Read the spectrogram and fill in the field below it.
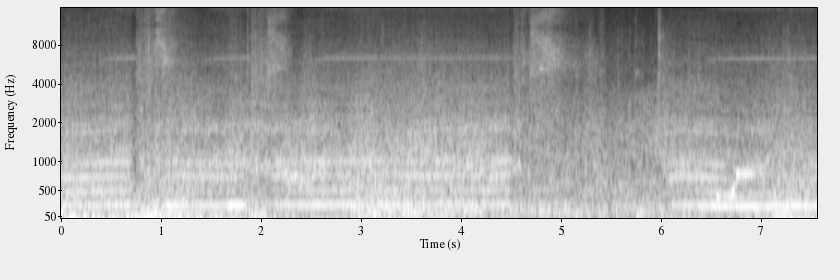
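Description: Car drifting in Need for Speed (2015), with a steady engine tone and long tire squeals running almost continuously, loud and close, with pitch shifts as the car slides.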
